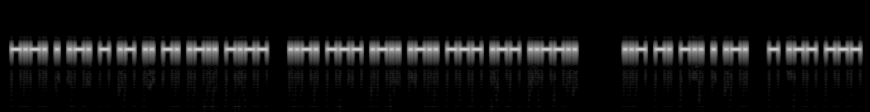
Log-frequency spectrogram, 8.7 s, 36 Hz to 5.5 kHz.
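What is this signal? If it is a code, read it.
Morse code, heard as a keyed tone, about 38 wpm, 600 Hz. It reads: CERTAINLY FOLLOW? UNDER TWO
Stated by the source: Morse code practice at 35–39 wpm sending English text of Ken Follett's novel Never, from CW med Gnister.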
